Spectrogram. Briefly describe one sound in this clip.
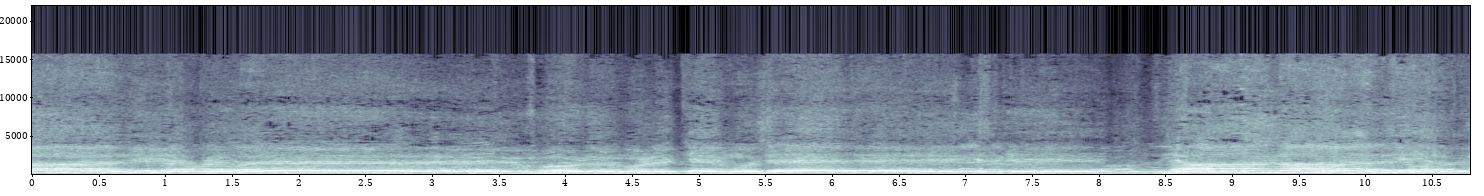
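Men beat their chests in a steady rhythm.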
